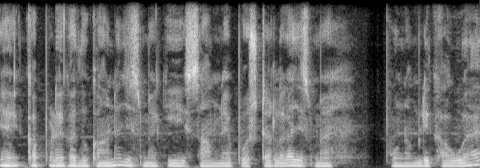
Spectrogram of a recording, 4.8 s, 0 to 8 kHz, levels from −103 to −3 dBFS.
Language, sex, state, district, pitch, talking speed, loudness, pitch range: Hindi, male, Jharkhand, Deoghar, 125 Hz, 185 wpm, -17 LUFS, 120-130 Hz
